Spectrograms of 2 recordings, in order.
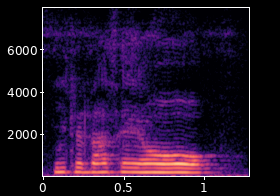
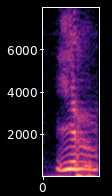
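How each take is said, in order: First: It is said softly and calmly. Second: It is shouted loudly and forcefully.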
